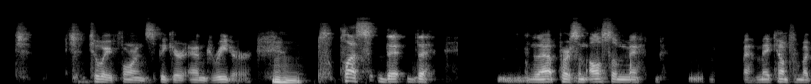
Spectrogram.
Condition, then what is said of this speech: Stuttering. The first is a brief explanation for not always having the most fluency on our calls.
